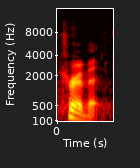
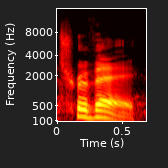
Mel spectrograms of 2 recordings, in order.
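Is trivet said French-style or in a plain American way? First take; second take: plain American; French-style. First: It is said in a plain hillbilly American way. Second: It is said in a fancy French-style way.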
